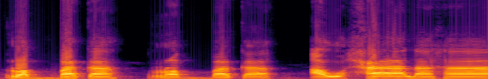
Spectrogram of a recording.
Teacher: হা এক আলিফ টান হবে এখানে, হা এক আলিফ টান হবে এখানে, খারা জবর আসার জন্য এক আলিফ টেনে পড়ব, আর এখানে জবরের বাম পাশে খালি আলিফ আসার কারণে এক আলিফ টেনে পড়ব।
